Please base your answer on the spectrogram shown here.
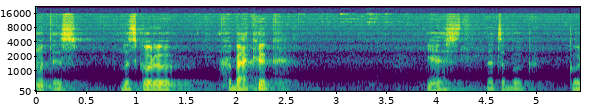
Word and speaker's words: Habakkuk: You got to do it more like Habakkuk. The H book.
